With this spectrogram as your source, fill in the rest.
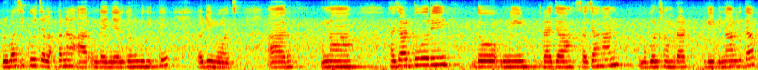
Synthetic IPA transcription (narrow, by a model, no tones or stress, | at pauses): pɾɔbʱasikɔt͡ʃala̰ʔkanaʔaɾṵɳɖajnɛld͡ʒɔŋləɡit̪̚ˀt̪ɛ | əɖimɔd͡ʒ | aɾ | una | had͡ʒaɾd̪uwəɾi | d̪ɔuniɾad͡ʒasad͡ʒaɦan | muɡɔlsɔmɾaʈ̚ | ɡɛbinawlid̪a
